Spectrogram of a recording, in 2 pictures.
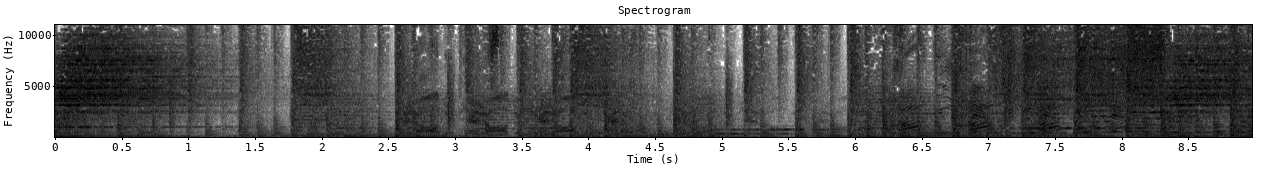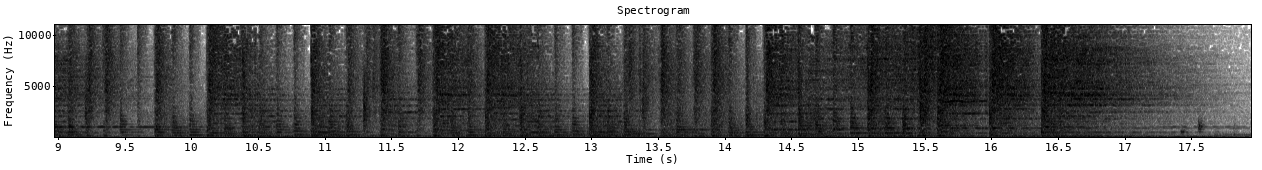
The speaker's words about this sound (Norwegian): Nå spiller vi kjenningsmelodien, er det greit?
